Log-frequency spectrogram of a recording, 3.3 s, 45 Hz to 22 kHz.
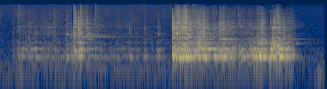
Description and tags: Rolling Can 26
Sounds made by rolling cans of various sizes and types along a concrete surface.
steel, roll, tin, rolling, tin-can, can, aluminium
